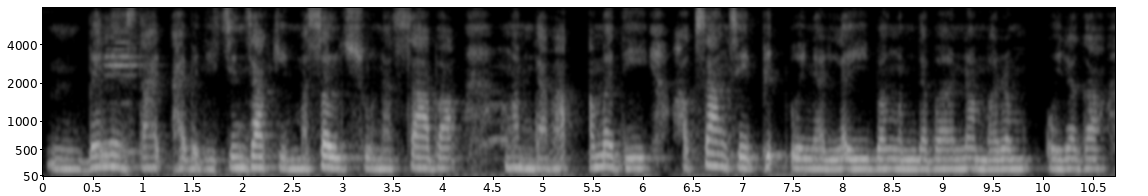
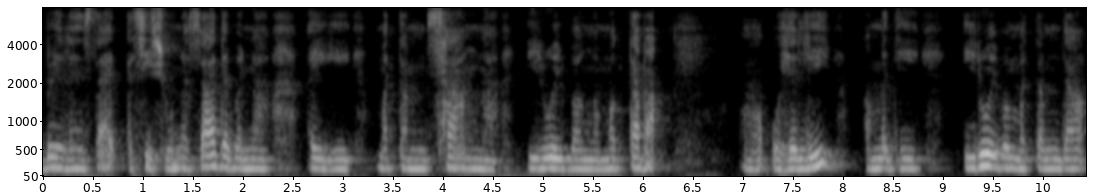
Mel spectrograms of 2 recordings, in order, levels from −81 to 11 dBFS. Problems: none marked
